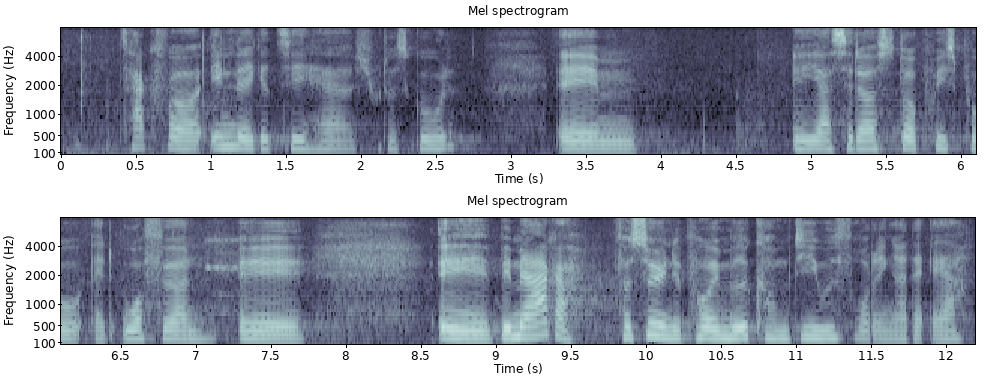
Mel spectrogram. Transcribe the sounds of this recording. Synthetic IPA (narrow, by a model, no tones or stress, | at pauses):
t͡sʰɑ̈ɡ̥fɒ̽e̝nleɡ̥ð̞̩ˠt͡sʰe̝lɦæɐɕud̥ɐsɡ̥o̝ːlə | ʔø | jɑ̈ɪseɾɐɒ̽ssd̥o̝ɐ̰pʰʁḭːspʰɒ̽ʔæd̥o̝ɐfø̰ɐnø | b̥e̝mæɐɡ̥ɐfɒ̽sø̰ɪ̰nəpʰɒ̽æmøð̞ˠkʰɒ̽m̰əd̥iuð̞ˠfɒd̥ʁeŋɐd̥ɑ̈ʔæɐ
